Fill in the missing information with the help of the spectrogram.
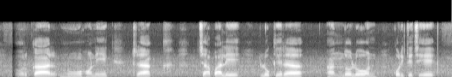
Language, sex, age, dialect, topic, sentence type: Bengali, male, 18-24, Western, banking, statement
